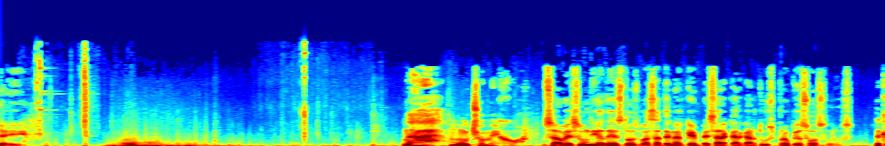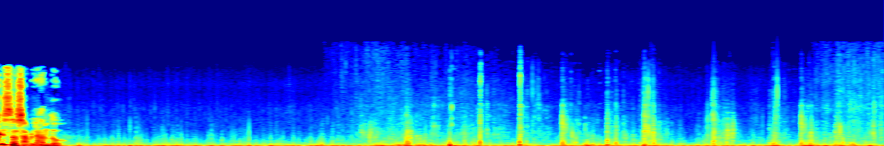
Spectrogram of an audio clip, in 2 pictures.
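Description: A torch flame roars and crackles.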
